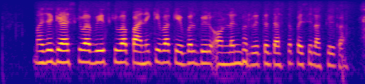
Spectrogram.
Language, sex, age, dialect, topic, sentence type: Marathi, male, 18-24, Northern Konkan, banking, question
